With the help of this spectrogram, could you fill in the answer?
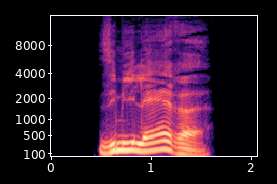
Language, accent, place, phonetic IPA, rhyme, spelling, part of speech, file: German, Germany, Berlin, [zimiˈlɛːʁə], -ɛːʁə, similäre, adjective, De-similäre.ogg
- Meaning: inflection of similär: 1. strong/mixed nominative/accusative feminine singular 2. strong nominative/accusative plural 3. weak nominative all-gender singular 4. weak accusative feminine/neuter singular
